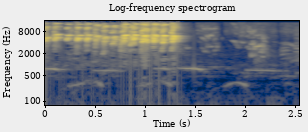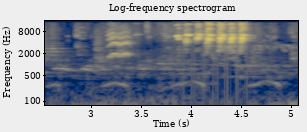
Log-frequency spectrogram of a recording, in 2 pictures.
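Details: Courtship song of a white-headed munia, a rapid rattling series of high, pulsed notes, then a pause with faint chirps, then another fast high rattle; a low steady hum runs beneath.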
